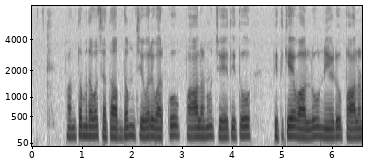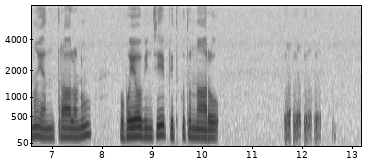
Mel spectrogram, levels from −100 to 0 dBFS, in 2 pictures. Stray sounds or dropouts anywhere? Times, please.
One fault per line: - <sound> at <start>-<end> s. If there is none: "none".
- dropout at 2.6-2.7 s
- laugh at 11.6-12.4 s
